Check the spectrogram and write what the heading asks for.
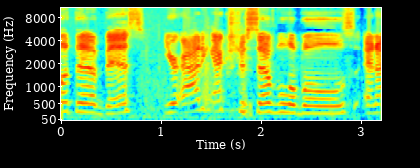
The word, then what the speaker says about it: abyss: the Y though but the thing is you don't really pronounce the Y you call it the abyss that would be just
